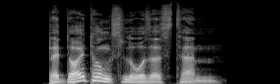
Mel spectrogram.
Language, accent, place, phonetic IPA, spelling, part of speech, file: German, Germany, Berlin, [bəˈdɔɪ̯tʊŋsˌloːzəstəm], bedeutungslosestem, adjective, De-bedeutungslosestem.ogg
- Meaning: strong dative masculine/neuter singular superlative degree of bedeutungslos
